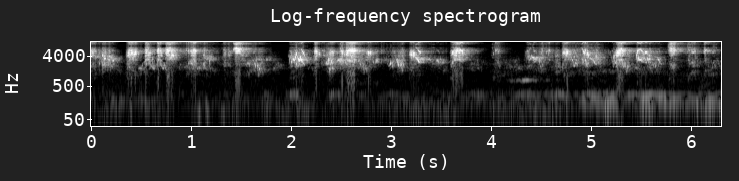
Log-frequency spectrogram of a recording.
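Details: Pet budgerigars chattering with harsh squawks mixed into the high chirping warble, in uneven bursts with brief quieter gaps.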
